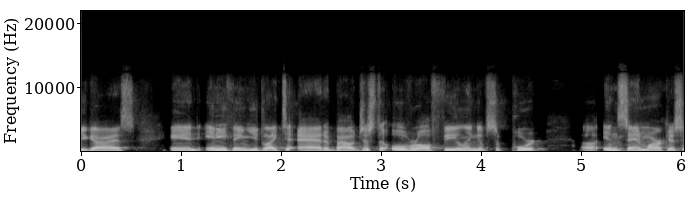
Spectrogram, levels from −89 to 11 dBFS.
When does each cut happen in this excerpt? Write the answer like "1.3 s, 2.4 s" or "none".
none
